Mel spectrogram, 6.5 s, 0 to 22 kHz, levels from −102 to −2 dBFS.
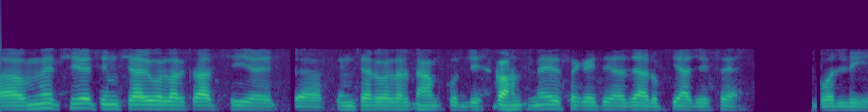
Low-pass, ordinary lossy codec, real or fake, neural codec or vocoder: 3.6 kHz; none; fake; codec, 16 kHz, 4 kbps, X-Codec, HuBERT features, trained on balanced general audio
